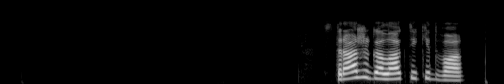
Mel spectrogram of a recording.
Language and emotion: Russian, positive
